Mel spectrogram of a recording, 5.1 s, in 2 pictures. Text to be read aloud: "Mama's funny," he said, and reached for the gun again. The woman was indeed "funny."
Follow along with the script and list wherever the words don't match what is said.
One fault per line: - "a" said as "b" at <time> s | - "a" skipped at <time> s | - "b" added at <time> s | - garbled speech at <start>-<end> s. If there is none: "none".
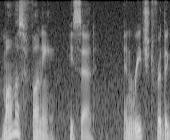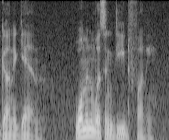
- "The" skipped at 3.2 s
